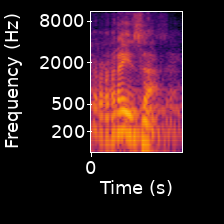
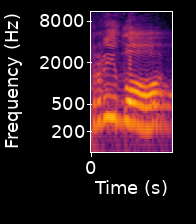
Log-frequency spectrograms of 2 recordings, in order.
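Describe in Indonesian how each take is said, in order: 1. Konsonan tengah itu bunyi z. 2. Konsonan tengah itu bunyi d. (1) "jadinya reza" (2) "kalau mengucapkan dot itu diganti dengan za"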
